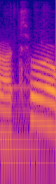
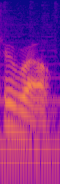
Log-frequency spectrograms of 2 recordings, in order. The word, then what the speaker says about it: Arturo: he's a historian when Arturo was uro okay my bad y'all I pronounced it wrong in the beginning it's uro when our Touro was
